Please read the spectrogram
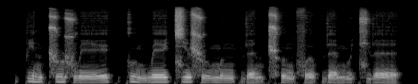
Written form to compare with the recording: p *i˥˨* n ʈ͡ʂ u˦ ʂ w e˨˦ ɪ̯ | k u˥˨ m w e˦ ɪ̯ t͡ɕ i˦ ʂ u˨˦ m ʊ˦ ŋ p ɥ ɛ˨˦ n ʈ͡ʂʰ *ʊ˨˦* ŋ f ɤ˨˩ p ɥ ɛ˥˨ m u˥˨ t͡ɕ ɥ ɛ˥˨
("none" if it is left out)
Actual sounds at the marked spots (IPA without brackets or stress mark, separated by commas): i˥˨, ʊ˥˨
